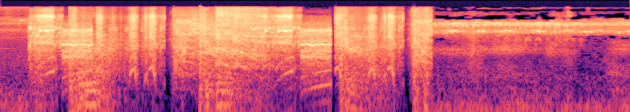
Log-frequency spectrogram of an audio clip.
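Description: A loud rushing noise with a few short squeals runs for about four seconds and cuts off abruptly. After it, crickets chirr steadily.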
